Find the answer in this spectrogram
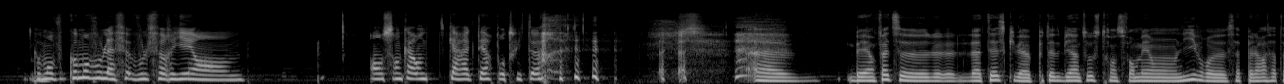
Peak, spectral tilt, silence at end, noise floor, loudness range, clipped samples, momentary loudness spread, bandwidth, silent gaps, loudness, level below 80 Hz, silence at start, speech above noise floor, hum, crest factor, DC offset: -12 dBFS; -5.5 dB/octave; 0.05 s; -61 dBFS; 3 LU; under 0.1%; 11 LU; 13 kHz; none; -27 LUFS; -64 dBFS; 0.25 s; 35 dB; none; 16 dB; under 0.1%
